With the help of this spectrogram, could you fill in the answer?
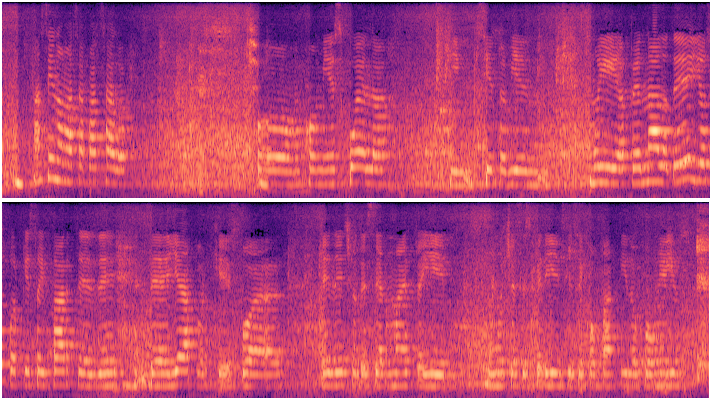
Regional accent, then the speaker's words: Gualaquiza, Morona Santiago, Ecuador; y mi residencial soy de Cantón Gualaquiza

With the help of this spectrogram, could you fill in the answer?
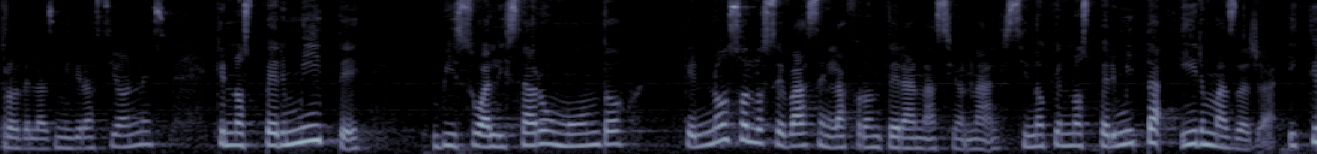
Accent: Ecuador; Y hay momentos que sí me siento muy ecuatoriana, entonces.

